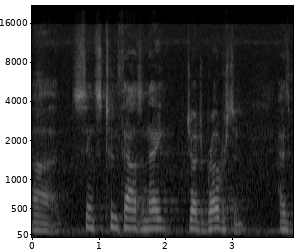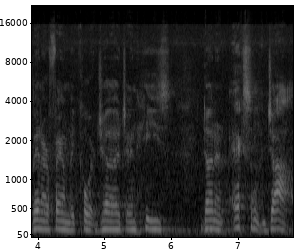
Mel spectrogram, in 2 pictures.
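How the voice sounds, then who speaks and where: A man's ordinary speaking voice, fairly high-pitched for a man, with fairly even intonation and a moderate pace. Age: 60s. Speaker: lawyer. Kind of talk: campaign speech.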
